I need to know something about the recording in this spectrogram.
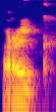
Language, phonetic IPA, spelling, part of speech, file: Russian, [rɨk], рык, noun, Ru-рык.ogg
- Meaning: roar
